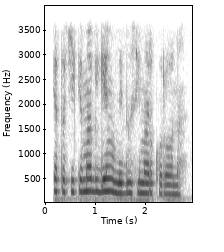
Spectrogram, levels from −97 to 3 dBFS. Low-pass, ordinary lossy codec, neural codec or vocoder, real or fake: 3.6 kHz; none; none; real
